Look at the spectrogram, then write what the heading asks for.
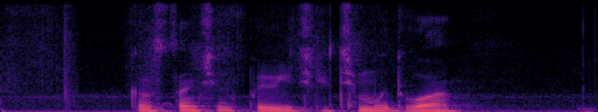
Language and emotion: Russian, neutral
